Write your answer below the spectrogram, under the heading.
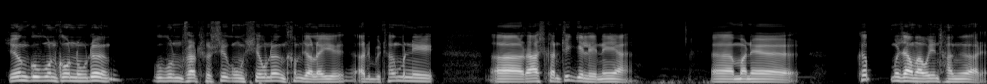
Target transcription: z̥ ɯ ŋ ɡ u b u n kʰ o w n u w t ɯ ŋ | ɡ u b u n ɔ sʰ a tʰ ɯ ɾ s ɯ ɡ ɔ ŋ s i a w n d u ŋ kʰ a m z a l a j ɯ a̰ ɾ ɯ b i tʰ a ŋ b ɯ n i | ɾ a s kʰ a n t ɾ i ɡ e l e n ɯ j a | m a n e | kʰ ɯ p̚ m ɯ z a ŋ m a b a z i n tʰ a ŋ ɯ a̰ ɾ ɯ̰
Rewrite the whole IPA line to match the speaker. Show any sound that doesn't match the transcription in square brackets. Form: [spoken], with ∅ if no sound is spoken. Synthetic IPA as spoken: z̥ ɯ ŋ ɡ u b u n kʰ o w n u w [d] ɯ ŋ | ɡ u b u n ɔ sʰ a tʰ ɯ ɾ s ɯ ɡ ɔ ŋ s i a w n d [ɯ] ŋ kʰ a m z a l a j ɯ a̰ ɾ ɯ b i tʰ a ŋ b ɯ n i | ɾ a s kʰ a n t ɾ i ɡ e l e n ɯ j a | m a n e | kʰ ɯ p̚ m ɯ z a ŋ m a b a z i n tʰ a ŋ ɯ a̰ ɾ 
